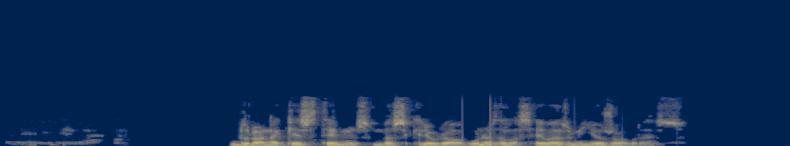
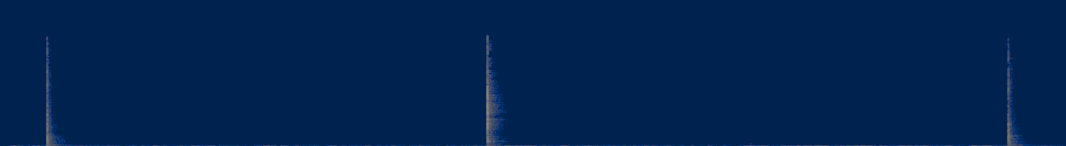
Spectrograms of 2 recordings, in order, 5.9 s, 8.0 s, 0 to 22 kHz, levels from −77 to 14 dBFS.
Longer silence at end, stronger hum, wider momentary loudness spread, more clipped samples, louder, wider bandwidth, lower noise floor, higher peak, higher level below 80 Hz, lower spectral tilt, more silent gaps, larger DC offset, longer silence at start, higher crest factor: first, 0.8 s vs 0.4 s; neither; about the same, 11 LU vs 12 LU; neither; first, -16 LUFS vs -34 LUFS; second, 7.8 kHz vs 15.5 kHz; second, -42 dBFS vs -68 dBFS; about the same, -2 dBFS vs 0 dBFS; first, -54 dBFS vs -62 dBFS; first, -5 dB/octave vs 0.5 dB/octave; first, 0.80-0.84 s, 1.04-1.15 s, 1.24-1.71 s vs none; neither; second, 0.2 s vs 0.35 s; second, 16 dB vs 44 dB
